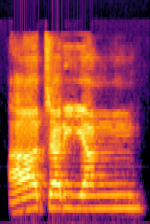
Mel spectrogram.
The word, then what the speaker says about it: आचार्यान्: আচার জান হবে না, আচার্যান। আচার্যান উচ্চারণ হবে না। উচ্চারণ কি হবে তাহলে?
